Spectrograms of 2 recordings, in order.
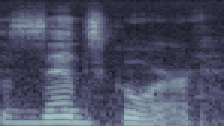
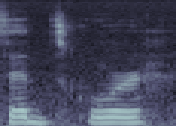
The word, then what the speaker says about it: z-score: 12.7 what is his z score and by the way i do pronounce zed score the canadian way not z-score like an american so we start with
